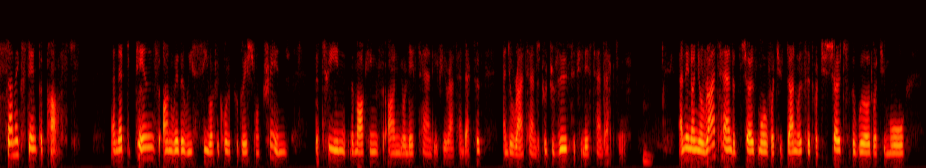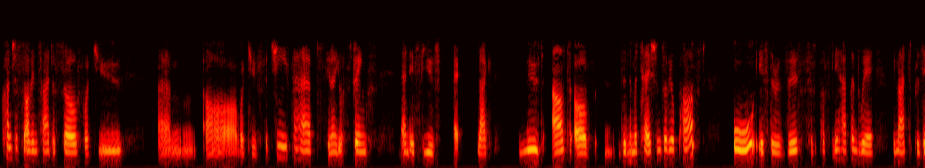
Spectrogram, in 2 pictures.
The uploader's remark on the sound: Eavesdrop on a telephone conversation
